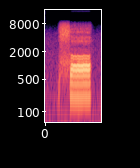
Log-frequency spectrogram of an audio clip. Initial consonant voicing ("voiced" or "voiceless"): voiceless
